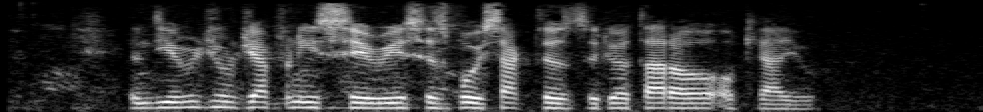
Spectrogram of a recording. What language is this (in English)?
English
